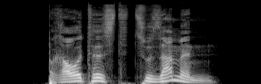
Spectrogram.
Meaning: inflection of zusammenbrauen: 1. second-person singular preterite 2. second-person singular subjunctive II
- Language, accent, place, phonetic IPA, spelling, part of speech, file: German, Germany, Berlin, [ˌbʁaʊ̯təst t͡suˈzamən], brautest zusammen, verb, De-brautest zusammen.ogg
